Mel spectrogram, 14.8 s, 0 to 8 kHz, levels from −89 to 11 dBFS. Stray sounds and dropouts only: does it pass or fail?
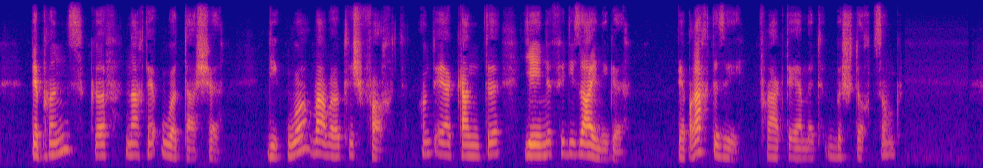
pass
